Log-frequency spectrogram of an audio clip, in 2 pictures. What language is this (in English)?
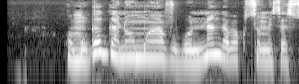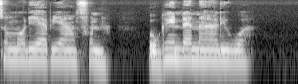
Ganda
